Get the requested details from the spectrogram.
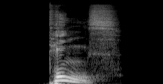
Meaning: genitive of Thing
- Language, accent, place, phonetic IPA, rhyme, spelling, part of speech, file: German, Germany, Berlin, [tɪŋs], -ɪŋs, Things, noun, De-Things.ogg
